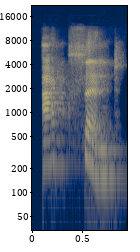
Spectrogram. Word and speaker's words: accent: Okay so The Sounds the words like accept access accent have the ax pronunciation because other of a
